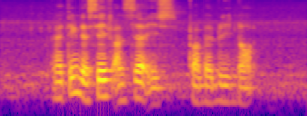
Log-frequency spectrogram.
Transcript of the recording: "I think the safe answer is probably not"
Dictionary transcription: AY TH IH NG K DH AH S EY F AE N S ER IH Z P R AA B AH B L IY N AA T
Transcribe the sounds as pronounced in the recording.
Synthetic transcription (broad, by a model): AY T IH NG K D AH S EY F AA N S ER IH S P R AA B AH B L IY N AA T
